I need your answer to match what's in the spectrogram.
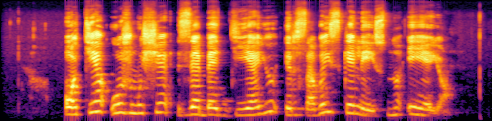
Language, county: Lithuanian, Kaunas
